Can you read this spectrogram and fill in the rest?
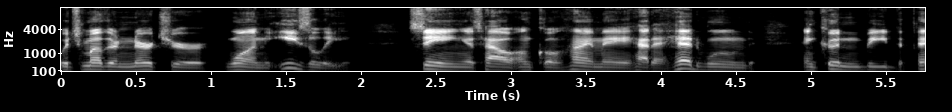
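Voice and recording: The background stays quiet. Over it, the text is read aloud in a natural voice.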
